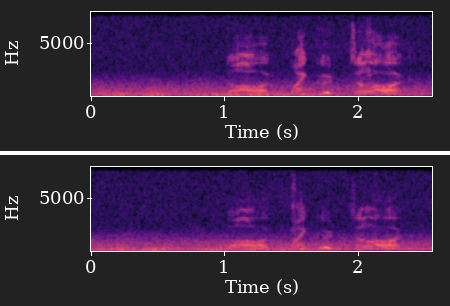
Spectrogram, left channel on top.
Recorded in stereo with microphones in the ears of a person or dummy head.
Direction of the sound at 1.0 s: 20° left (ahead or behind).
